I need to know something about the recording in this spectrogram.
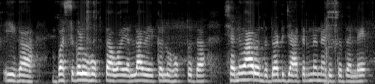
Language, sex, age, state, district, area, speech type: Kannada, female, 60+, Karnataka, Dharwad, rural, spontaneous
